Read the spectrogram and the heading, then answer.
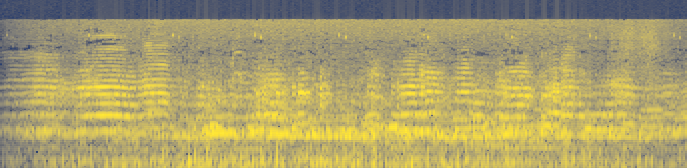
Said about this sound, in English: A video posted online by Fish and Game reveals thousands of trumpeter swans do not sound like the works of Tchaikovsky.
